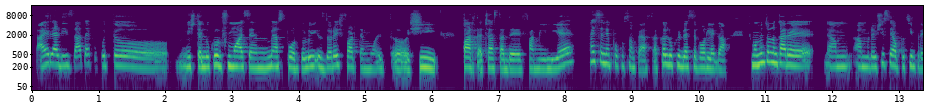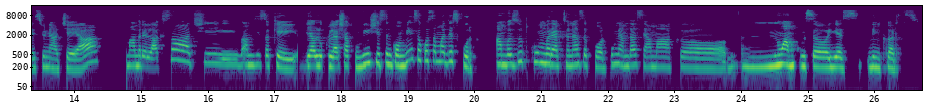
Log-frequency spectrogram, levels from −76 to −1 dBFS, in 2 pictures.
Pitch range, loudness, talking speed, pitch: 205-245 Hz, -25 LUFS, 180 wpm, 220 Hz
